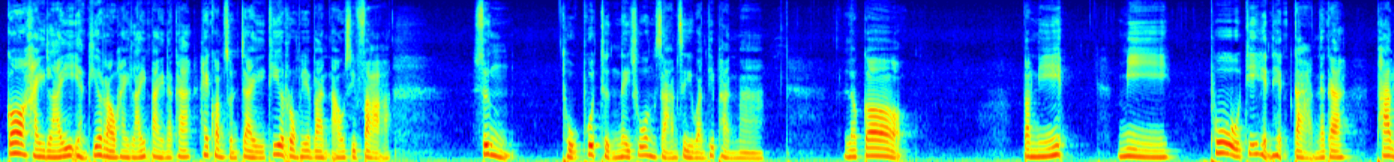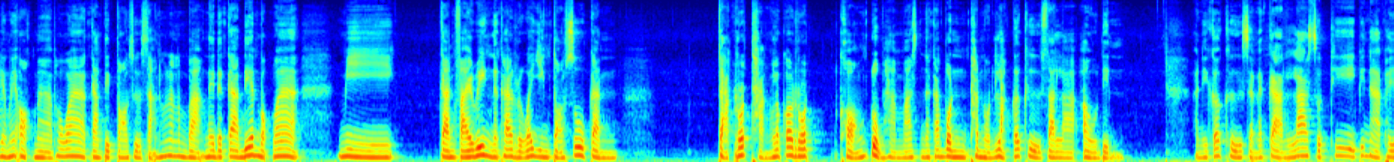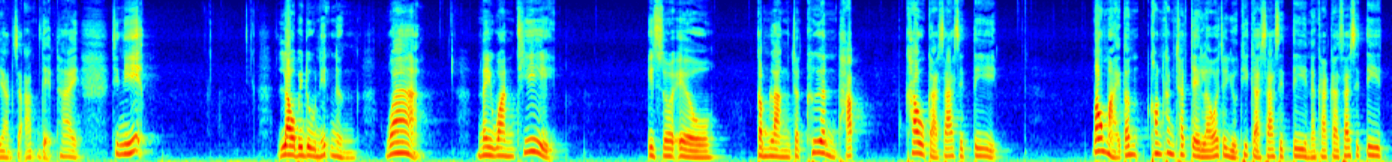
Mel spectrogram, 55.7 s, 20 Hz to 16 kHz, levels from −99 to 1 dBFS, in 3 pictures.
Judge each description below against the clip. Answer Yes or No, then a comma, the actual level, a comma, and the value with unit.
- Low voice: No, medium, 145 Hz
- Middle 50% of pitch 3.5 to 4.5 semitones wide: No, average, 5.0 semitones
